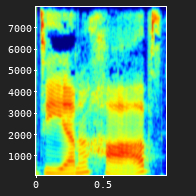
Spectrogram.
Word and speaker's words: Dianna Hobbs: And if you want to see the video and you haven't, you can watch it on YouTube under my name, Deanna Hobbs. That's spelled D-I-A-N-N-A-H-O-B-B-S.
